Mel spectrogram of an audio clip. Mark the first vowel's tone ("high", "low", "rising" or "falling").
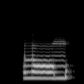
high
